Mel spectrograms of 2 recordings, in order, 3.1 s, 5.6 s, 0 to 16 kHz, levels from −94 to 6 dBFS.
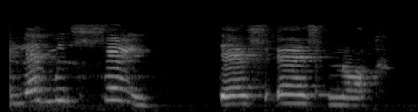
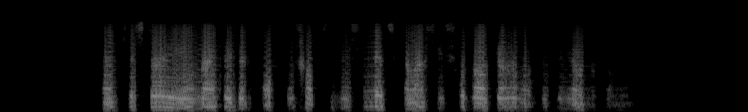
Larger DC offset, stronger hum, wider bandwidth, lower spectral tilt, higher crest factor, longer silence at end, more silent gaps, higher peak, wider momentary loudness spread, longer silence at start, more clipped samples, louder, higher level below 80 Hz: neither; neither; first, 9.8 kHz vs 7.6 kHz; second, -1 dB/octave vs -4.5 dB/octave; about the same, 20 dB vs 20 dB; second, 0.25 s vs 1.2 s; neither; first, -26 dBFS vs -32 dBFS; about the same, 10 LU vs 10 LU; second, 0.05 s vs 0.75 s; neither; first, -45 LUFS vs -51 LUFS; second, under -90 dBFS vs -76 dBFS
